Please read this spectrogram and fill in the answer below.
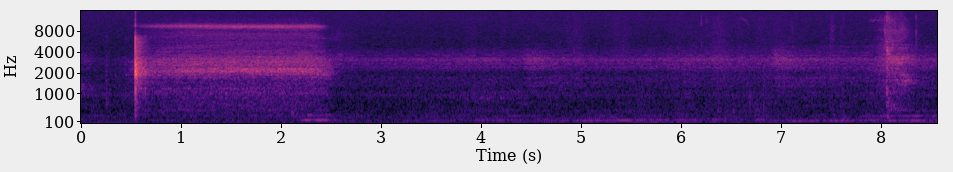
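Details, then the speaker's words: Aspire Tigon pen-style vape, 0.4 ohm coil, direct-lung draw, airflow fully open, about 25–28 W bypass mode: two-second airy hiss during a draw, stopping cleanly; smooth unrestricted airflow, satisfying vapour. "deuxième tirage vous avez vu ça donne quand même une quantité de vapeur satisfaisante on est sur une vape directe dite restrictive autour de 25 28 watts"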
